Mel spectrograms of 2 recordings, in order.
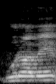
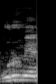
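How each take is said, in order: First: The second syllable has an a vowel. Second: The second syllable has a u vowel. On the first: The speaker calls it right. "ଗୁରବେ କହିବ" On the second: The speaker calls it wrong. "ଗୁରୁବେ ନୁହଁ"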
